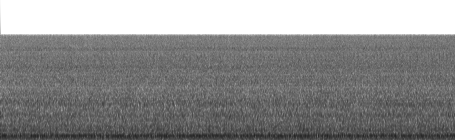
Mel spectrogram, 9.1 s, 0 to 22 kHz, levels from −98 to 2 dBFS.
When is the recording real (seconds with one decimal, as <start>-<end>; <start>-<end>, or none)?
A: none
